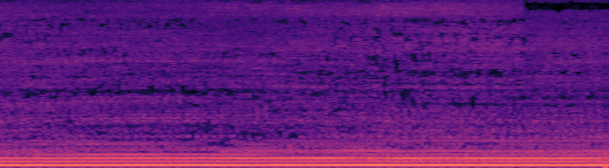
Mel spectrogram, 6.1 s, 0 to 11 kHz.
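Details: Twin-turbo swapped widebody Nissan S12 Silvia after first start in 5 years: steady even idle with deep low rumble, no knocks or misses; runs smoothly.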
